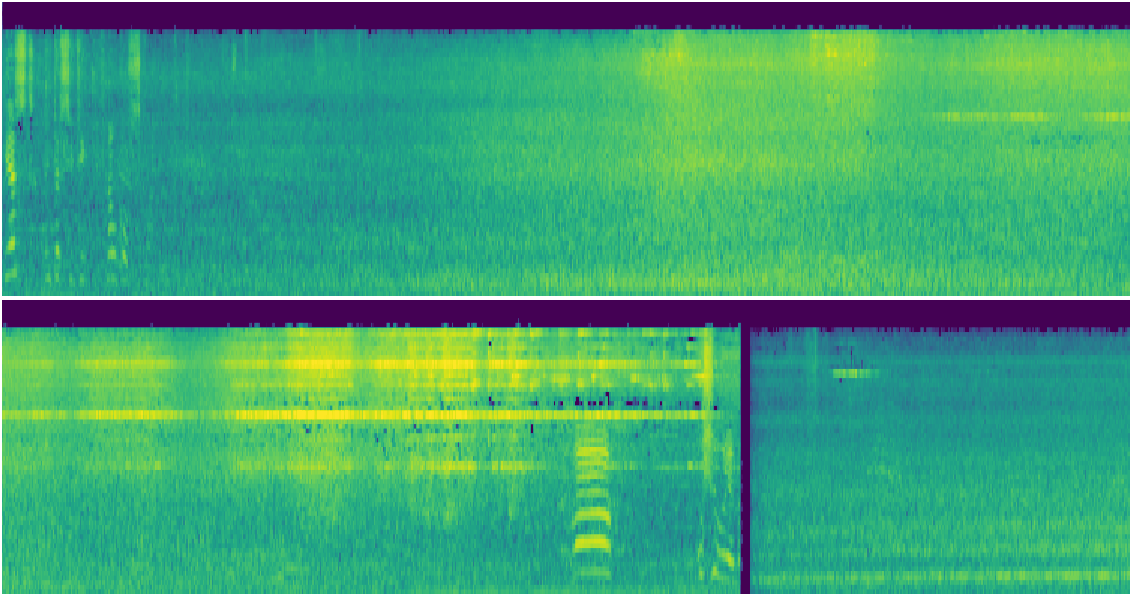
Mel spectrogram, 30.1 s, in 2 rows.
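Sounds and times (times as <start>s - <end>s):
train wheels rumbling on rail: 0.0s - 22.6s
high brake squeal: 12.5s - 24.8s.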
